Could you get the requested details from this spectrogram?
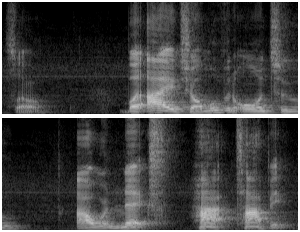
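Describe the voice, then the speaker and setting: Slow, gravelly, and forceful, this forties-aged podcast host's mid-range voice has a bright edge. He delivers solo commentary right to his live chat, hammering home repeated, emphatic appeals.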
